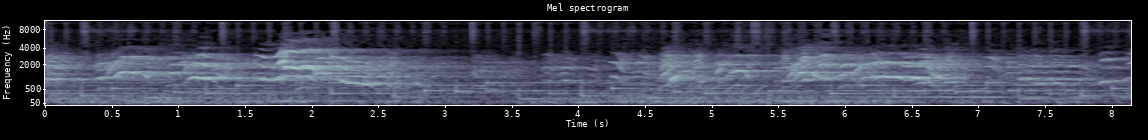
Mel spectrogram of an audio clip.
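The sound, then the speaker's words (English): A pack of coyotes howls and yips together, their high wavering cries sliding up and down and overlapping in a continuous chorus for several seconds, with no talking. “And when we hear them howling at dusk, it's easy to believe that there are dozens nearby, when in reality, it's probably just a few.”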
